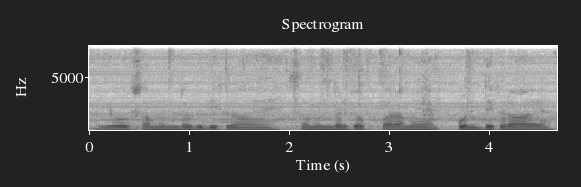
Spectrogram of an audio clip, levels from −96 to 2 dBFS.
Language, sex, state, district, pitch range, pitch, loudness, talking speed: Hindi, male, Uttar Pradesh, Muzaffarnagar, 140-150 Hz, 145 Hz, -32 LUFS, 180 wpm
